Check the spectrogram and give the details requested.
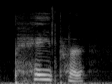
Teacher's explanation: there's an extra puff of air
